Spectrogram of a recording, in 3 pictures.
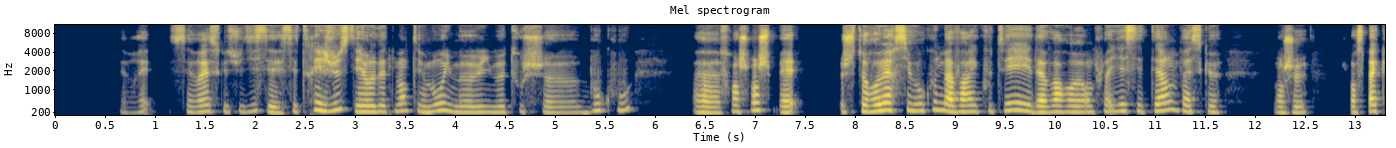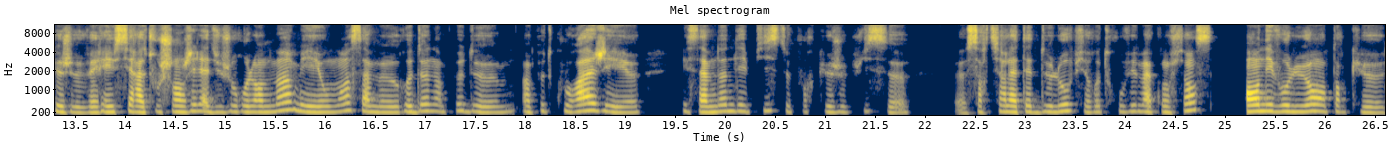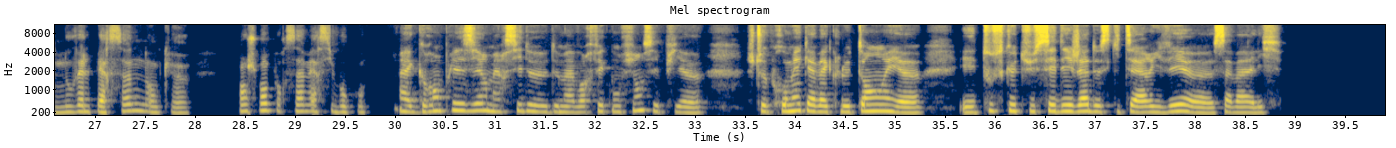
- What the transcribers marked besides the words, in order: none
- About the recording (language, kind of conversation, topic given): French, advice, Comment retrouver confiance en moi après une rupture émotionnelle ?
